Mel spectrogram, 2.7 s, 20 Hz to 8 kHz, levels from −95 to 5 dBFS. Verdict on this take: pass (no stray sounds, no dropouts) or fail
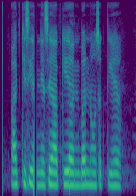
fail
